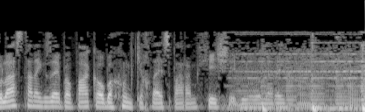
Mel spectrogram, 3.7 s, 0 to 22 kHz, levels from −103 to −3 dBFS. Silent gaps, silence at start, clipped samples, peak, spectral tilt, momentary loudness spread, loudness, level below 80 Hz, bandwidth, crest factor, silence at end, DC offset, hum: none; 0 s; under 0.1%; -10 dBFS; -5 dB/octave; 5 LU; -29 LUFS; -42 dBFS; 8 kHz; 18 dB; 0 s; under 0.1%; none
